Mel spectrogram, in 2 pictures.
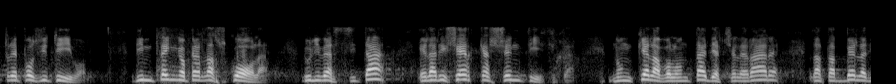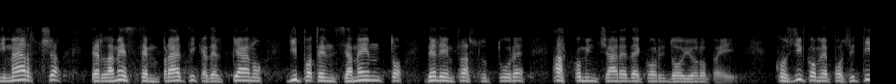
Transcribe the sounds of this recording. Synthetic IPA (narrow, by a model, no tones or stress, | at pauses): t̪ɾɛpːozit̪iːvo̰ | limpɛɲːopɛrlaskwɔːla̰ | lunivɛrsit̪a | ɛlaɾit͡ʃɛrkaʃːɛnt̪ḭːfika̰ | noŋkɛlavɔlont̪ad̪iat͡ʃːɛlːeɾaːɾe | lat̪abːɛlːad̪imart͡ʃa | pɛrlamɛsːaimpɾaːt̪ikad̪ɛlpjaːno | d̪ipot̪ɛnt̪sjamɛnt̪o | d̪ɛlːeiɱfɾast̪ɾut̪ːuːɾe | akːomint͡ʃaːɾɪd̪ajkorːid̪ɔjɛwɾɔpɛ̰ːi | kosikːomɛpːozit̪iː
